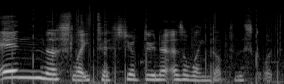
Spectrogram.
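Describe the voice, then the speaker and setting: A woman speaks in a Scottish accent. Her pitch variation is ordinary. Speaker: streamer. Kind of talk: casual chat. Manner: animated.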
